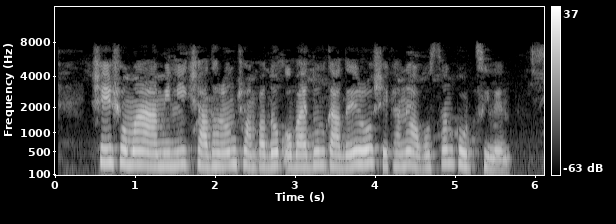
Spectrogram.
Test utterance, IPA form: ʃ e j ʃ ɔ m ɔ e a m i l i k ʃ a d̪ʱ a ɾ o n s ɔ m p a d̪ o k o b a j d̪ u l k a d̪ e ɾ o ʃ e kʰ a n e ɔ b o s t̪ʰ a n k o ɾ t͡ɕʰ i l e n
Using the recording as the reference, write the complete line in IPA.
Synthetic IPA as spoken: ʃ e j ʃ ɔ m ɔ e a m i l i k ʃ a d̪ʱ a ɾ o n ʃ ɔ m p a d̪ o k o b a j d̪ u l k a d̪ e ɾ o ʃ e kʰ a n e ɔ b o s t̪ʰ a n k o ɾ t͡ɕʰ i l e n

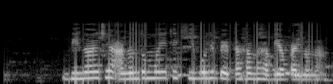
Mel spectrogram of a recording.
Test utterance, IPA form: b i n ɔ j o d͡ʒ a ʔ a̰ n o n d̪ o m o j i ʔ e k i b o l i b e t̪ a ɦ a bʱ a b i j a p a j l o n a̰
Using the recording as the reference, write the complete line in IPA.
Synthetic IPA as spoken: b i n ɔ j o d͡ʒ e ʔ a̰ n o n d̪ o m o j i k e k i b o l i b e t̪ a ɦ a bʱ a b i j a p a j l o n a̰

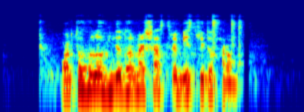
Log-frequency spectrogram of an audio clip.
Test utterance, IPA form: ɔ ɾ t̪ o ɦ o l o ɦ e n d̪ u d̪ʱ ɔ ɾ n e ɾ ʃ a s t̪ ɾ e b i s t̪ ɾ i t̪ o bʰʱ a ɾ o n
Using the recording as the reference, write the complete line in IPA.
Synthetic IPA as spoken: ɔ ɾ t̪ʰ o ɦ o l o ɦ i n d̪ u d̪ʱ ɔ ɾ m e ɾ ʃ a s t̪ ɾ e b i s t̪ ɾ i t̪ o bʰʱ a ɾ o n

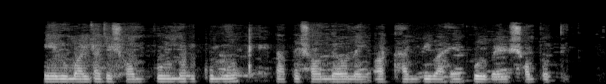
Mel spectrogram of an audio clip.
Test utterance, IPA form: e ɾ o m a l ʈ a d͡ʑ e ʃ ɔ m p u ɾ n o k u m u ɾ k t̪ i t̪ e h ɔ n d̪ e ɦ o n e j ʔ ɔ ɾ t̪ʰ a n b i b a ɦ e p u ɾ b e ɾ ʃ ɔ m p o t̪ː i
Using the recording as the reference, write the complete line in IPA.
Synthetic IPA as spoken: e ɾ u m a l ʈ a d͡ʑ e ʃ ɔ m p u ɾ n o k u m u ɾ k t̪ a t̪ e ʃ ɔ n d̪ e ɦ o n e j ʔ ɔ ɾ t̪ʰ a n b i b a ɦ e p u ɾ b e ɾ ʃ ɔ m p o t̪ː i

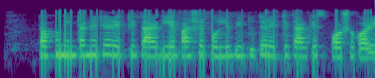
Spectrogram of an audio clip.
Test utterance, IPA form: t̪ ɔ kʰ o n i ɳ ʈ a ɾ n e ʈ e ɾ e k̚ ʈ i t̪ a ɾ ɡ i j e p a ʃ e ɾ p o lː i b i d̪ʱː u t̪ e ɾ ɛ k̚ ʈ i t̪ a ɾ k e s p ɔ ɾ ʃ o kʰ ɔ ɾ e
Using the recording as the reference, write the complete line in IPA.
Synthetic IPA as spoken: t̪ ɔ kʰ o n i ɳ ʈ a ɾ n e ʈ e ɾ e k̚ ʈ i t̪ a ɾ ɡ i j e p a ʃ e ɾ p o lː i b i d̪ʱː u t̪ e ɾ e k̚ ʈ i t̪ a ɾ k e s p ɔ ɾ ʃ o k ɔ ɾ e

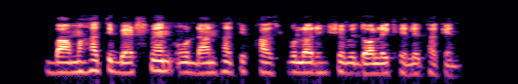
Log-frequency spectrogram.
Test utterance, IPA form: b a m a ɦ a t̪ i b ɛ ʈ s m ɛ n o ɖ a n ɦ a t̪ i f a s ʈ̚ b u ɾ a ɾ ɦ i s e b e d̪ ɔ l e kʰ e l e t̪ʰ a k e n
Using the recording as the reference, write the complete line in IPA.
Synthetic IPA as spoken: b a m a ɦ a t̪ i b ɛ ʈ s m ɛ n o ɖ a n ɦ a t̪ i f a s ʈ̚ b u l a ɾ ɦ i ʃ e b e d̪ ɔ l e kʰ e l e t̪ʰ a k e n

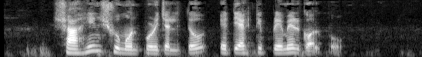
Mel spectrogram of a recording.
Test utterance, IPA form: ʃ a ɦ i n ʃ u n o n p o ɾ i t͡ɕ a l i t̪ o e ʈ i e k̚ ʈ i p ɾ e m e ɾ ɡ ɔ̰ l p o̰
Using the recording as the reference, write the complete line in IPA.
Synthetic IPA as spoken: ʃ a ɦ i n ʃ u m o n p o ɾ i t͡ɕ a l i t̪ o e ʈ i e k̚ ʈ i p ɾ e m e ɾ ɡ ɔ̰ l p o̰

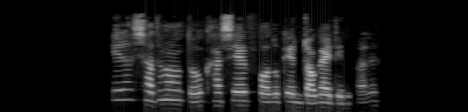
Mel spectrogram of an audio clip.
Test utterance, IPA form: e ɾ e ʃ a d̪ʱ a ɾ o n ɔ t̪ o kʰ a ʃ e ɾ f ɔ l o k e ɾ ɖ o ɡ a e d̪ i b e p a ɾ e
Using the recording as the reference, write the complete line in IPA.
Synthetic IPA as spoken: e ɾ a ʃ a d̪ʱ a ɾ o n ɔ t̪ o kʰ a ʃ e ɾ f ɔ l o k e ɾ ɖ ɔ ɡ a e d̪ i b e p a ɾ e

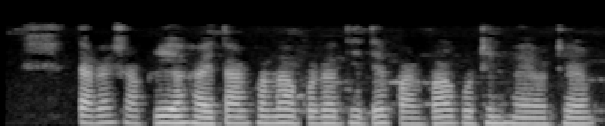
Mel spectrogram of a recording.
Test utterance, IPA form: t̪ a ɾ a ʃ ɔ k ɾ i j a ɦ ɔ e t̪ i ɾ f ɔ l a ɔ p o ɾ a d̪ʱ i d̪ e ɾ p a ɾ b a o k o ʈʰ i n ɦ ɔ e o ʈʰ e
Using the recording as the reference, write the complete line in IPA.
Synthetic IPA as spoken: t̪ a ɾ a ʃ ɔ k ɾ i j a ɦ ɔ e t̪ a ɾ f ɔ l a ɔ p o ɾ a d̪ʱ i d̪ e ɾ p a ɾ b a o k o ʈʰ i n ɦ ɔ e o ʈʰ e

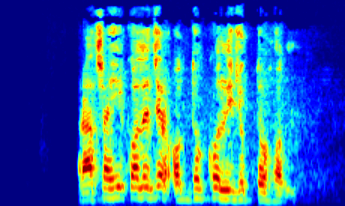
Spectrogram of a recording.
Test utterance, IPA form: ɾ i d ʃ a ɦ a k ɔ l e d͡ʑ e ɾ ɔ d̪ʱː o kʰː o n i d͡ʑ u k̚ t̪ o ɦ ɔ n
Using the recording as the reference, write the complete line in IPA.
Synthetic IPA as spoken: ɾ a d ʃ a ɦ i k ɔ l e d͡ʑ e ɾ ɔ d̪ʱː o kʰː o n i d͡ʑ u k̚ t̪ o ɦ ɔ n

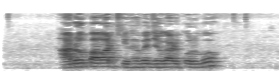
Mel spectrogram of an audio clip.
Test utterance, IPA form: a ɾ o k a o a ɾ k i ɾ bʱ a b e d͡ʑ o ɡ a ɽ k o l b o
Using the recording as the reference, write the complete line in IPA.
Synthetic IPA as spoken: a ɾ o p a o a ɾ k i bʱ a b e d͡ʑ o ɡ a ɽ k o ɾ b o

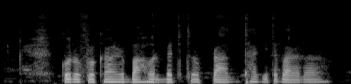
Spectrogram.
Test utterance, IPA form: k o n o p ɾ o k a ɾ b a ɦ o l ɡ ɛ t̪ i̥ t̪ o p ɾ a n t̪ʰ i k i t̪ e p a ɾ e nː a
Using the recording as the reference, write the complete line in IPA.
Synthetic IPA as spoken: k o n o p ɾ o k a ɾ b a ɦ o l b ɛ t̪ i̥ t̪ o p ɾ a n t̪ʰ a k i t̪ e p a ɾ e n a

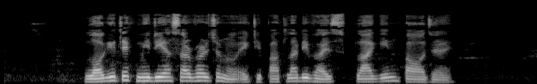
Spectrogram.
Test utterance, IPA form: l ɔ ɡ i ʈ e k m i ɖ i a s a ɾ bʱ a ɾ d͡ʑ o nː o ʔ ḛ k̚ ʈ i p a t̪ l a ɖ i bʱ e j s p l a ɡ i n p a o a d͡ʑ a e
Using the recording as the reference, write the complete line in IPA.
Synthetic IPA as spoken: l ɔ ɡ i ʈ e k m i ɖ i a s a ɾ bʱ a ɾ d͡ʑ o nː o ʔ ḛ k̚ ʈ i p a t̪ l a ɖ i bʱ a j s p l a ɡ i n p a o a d͡ʑ a e

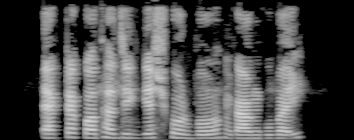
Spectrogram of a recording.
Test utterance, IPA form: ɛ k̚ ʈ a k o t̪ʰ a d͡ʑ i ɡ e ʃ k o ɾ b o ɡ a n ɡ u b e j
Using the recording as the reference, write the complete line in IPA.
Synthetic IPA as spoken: ɛ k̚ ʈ a k ɔ t̪ʰ a d͡ʑ i ɡː e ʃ k o ɾ b o ɡ a ŋ ɡ u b a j

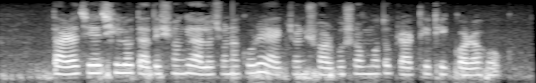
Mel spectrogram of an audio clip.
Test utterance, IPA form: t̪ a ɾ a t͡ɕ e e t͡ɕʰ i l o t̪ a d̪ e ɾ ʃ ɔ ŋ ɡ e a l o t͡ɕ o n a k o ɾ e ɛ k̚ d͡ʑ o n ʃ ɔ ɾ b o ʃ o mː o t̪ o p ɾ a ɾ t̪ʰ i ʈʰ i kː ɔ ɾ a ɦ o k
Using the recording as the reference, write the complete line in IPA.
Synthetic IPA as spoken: t̪ a ɾ a t͡ɕ e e t͡ɕʰ i l o t̪ a d̪ e ɾ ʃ ɔ ŋ ɡ e a l o t͡ɕ o n a k o ɾ e ɛ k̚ d͡ʑ o n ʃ ɔ ɾ b o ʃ ɔ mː o t̪ o p ɾ a ɾ t̪ʰ i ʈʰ i kː ɔ ɾ a ɦ o k

